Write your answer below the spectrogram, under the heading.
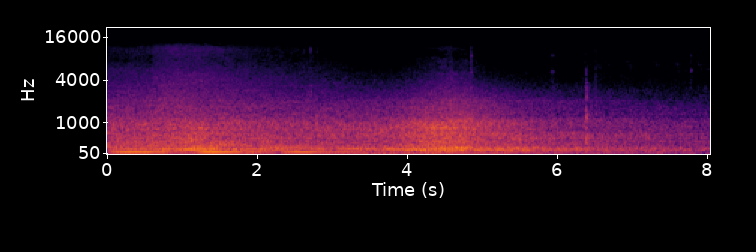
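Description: Passing road vehicle: a low rumble and hiss that swells a little past the middle and then fades away, with a few faint ticks near the end.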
